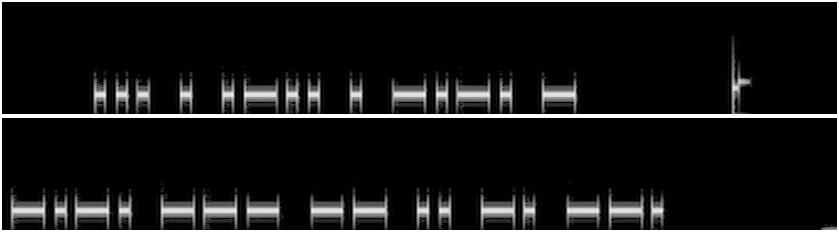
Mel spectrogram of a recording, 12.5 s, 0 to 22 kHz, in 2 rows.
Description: Morse code, heard as a keyed tone, about 16 wpm, 700 Hz. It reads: SELECT COMING
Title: Sentences from Top 1300 Words - New Word Drill - 15wpm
